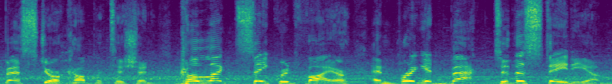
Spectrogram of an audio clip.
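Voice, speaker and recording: An excitable game tournament announcer, pitched high and swinging widely in tone. He projects showily to a whole arena over loud music. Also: normal speed. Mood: rousing, excited. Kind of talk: game voice acting, ceremonial announcing.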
